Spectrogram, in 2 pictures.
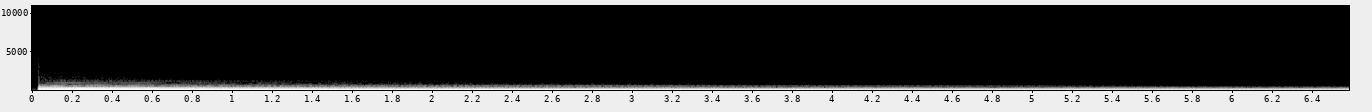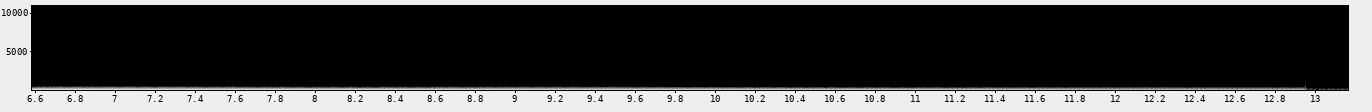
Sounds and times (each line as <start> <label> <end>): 0.0 descending series of gong strikes 6.1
